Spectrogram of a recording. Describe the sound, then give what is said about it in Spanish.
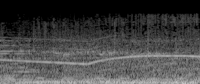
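Sirens of police patrol cars arriving at a bank wail steadily over a loud rumble of traffic, the tone gliding slowly down and back up as the vehicles close in, continuous throughout. “Unos coches patrulla llegan.”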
